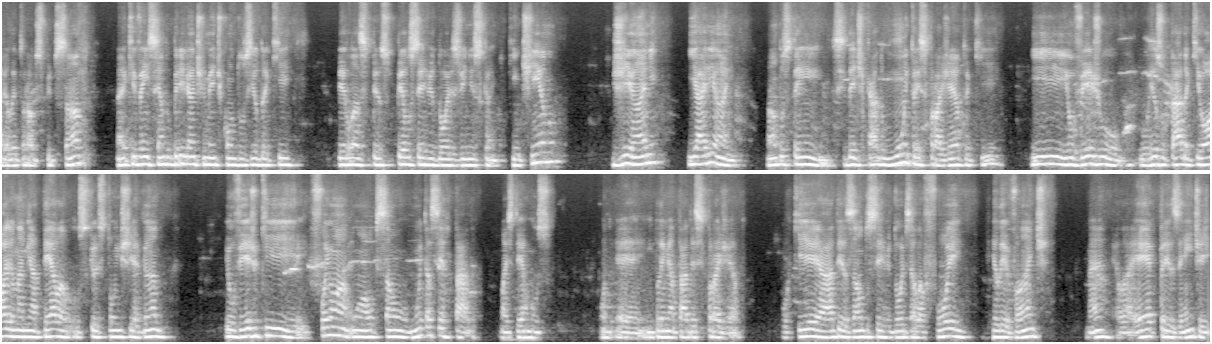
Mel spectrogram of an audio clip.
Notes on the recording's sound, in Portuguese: O ESOuVe desta semana foi gravado a partir de um seminário online, realizado pela Justiça Eleitoral.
